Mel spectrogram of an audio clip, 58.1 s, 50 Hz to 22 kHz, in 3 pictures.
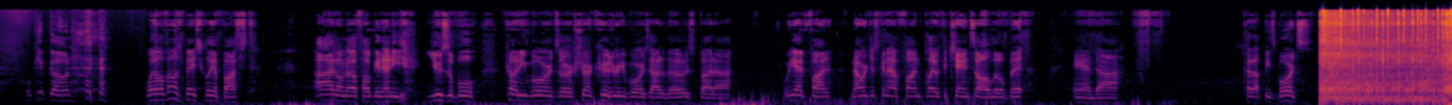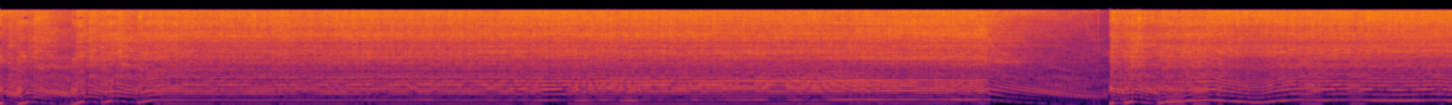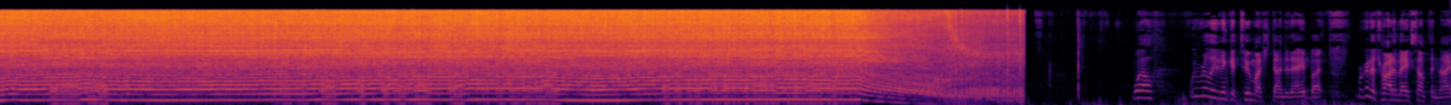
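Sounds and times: chainsaw cutting wooden boards: 0:17.6 - 0:52.4.

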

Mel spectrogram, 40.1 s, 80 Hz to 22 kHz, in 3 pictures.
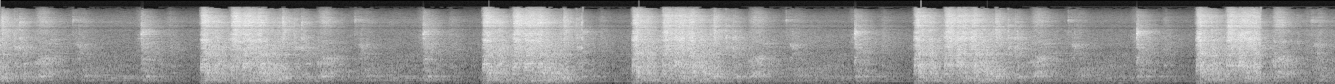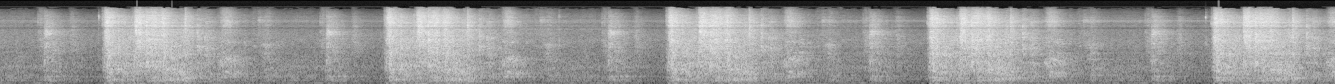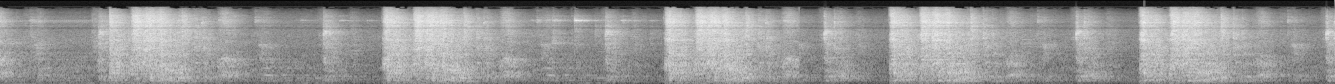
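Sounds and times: wire processing machine cycling: 0:11.4 - 0:29.4.

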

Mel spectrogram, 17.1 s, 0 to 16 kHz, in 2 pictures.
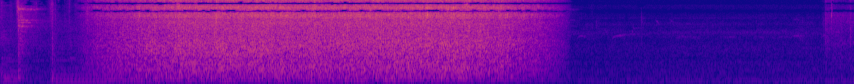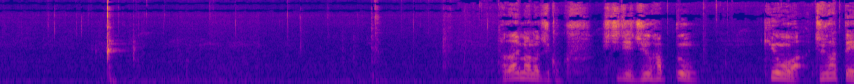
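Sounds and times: river water rushing over rocks: 0:00.8 - 0:05.7.

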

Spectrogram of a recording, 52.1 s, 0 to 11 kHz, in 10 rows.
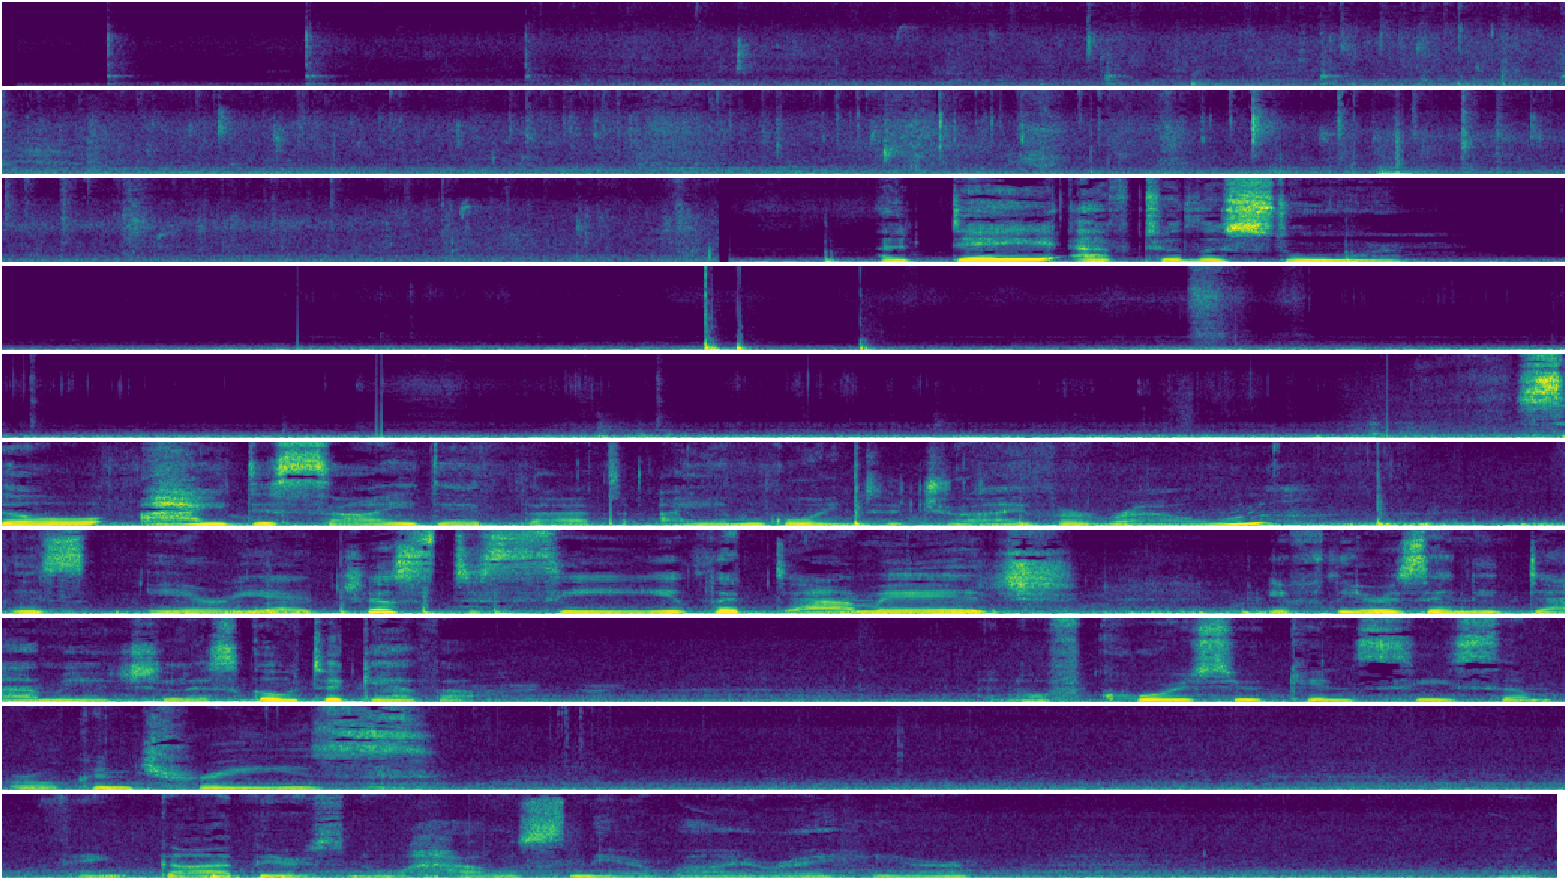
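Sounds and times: low rumble: 0:12.9 - 0:52.0.

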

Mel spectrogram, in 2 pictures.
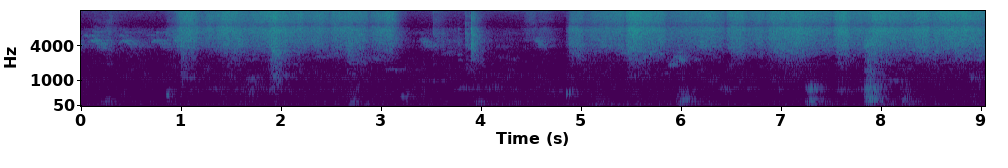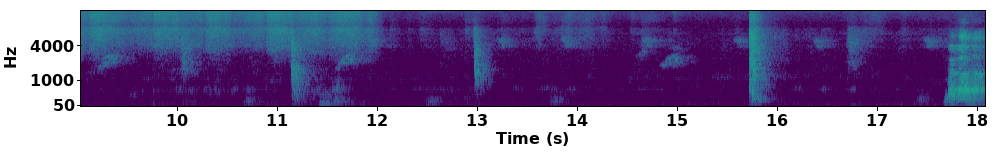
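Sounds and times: eraser rubbing on whiteboard: 0:00.8 - 0:03.4, 0:04.5 - 0:12.2.

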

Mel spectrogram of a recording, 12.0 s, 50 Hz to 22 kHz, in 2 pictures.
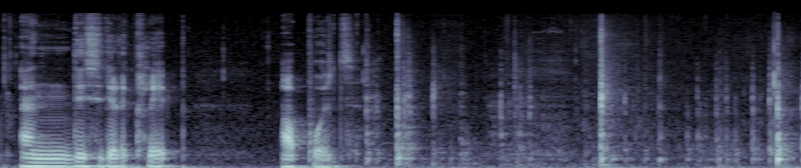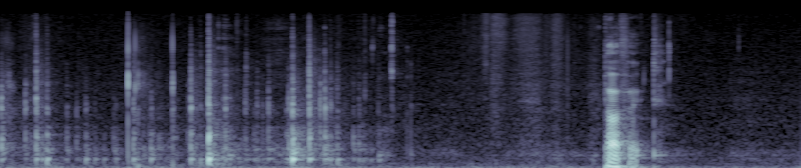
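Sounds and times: plastic cover clicking into place: 0:02.7 - 0:09.0.

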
